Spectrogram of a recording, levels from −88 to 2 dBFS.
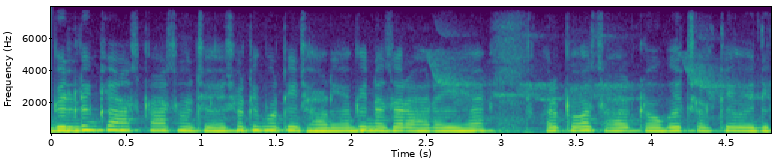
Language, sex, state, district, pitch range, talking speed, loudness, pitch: Hindi, female, Chandigarh, Chandigarh, 205-225 Hz, 250 wpm, -14 LUFS, 215 Hz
